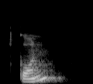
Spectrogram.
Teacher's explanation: Podemos tener palabras como con, que tienen ataque y coda, la que acabamos de ver aquí, con, tiene la consonante velar oclusiva sorda como ataque, luego tiene el núcleo con la vocal semicerrada posterior labializada, y luego tendría la coda en la nasal alveolar sonora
